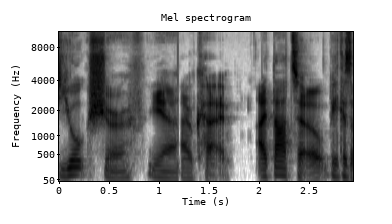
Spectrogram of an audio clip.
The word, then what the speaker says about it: Yorkshire: Yorkshire or Yorkshire it's Yorkshire yeah okay I thought because I know Yorkshire puddings yes exactly yeah no you never pronounce the shes unless you're in Lord of the Rings right yes yes okay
